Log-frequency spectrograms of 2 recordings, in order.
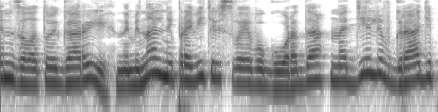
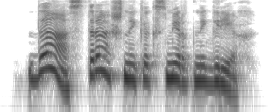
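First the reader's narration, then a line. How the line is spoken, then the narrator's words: Calm. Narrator (Russian): спокойно подтвердил Кик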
